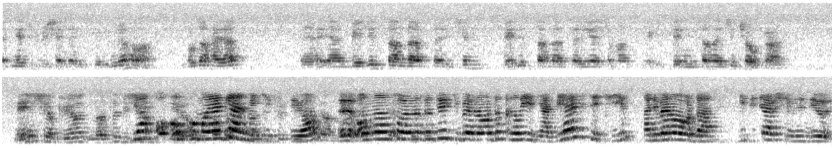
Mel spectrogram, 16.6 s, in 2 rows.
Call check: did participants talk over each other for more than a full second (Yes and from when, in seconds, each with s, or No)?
Yes, from 9.6 s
